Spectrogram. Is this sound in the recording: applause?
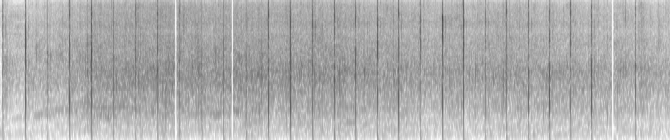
yes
